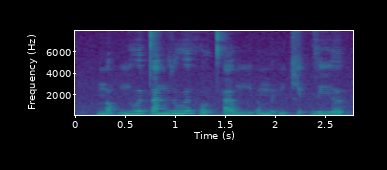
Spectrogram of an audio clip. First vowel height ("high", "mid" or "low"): mid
